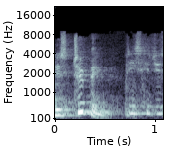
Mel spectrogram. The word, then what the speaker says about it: Chipping: And my name is Chipping. Please, could you spell it? Yes. Oh, chipping, sir. I thought you said shipping. Chipping, as in chips.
